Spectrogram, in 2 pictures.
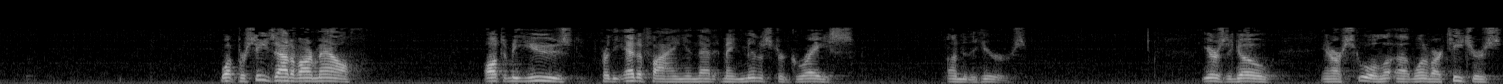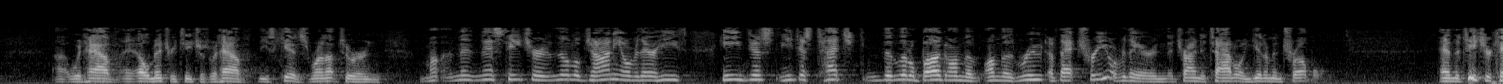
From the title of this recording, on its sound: Ketha Heights Baptist Church ~ Live Broadcast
